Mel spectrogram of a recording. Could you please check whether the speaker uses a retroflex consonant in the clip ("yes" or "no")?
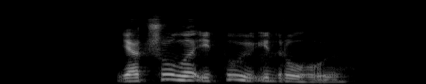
yes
